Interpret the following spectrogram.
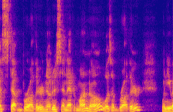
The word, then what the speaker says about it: hermano: Hermano, the H is silent, so hermano.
